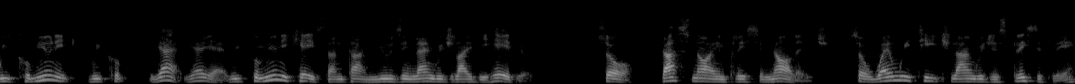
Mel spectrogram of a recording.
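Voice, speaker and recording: A man with a strong Italian accent speaks at medium pitch and a moderate pace with lively intonation. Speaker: professor of education. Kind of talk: lecture Q&A answer. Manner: halting, with repetitions.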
